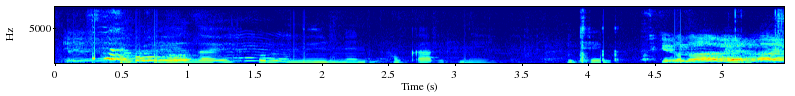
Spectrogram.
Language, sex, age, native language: Icelandic, female, 14, Icelandic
